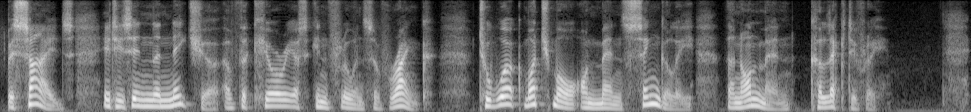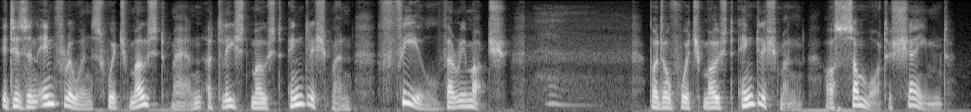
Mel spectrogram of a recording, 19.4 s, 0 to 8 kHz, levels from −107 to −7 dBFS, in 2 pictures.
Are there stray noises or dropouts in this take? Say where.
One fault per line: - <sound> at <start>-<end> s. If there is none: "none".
- sigh at 15.0-16.0 s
